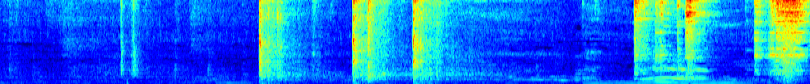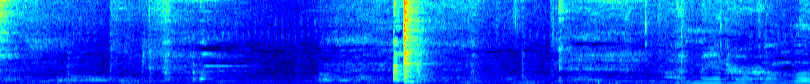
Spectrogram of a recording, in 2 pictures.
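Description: Metal ladle clinking and scraping against a stainless steel pot as the beans are stirred: a run of sharp clinks, loudest around three to four seconds in, with a last one near six seconds.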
